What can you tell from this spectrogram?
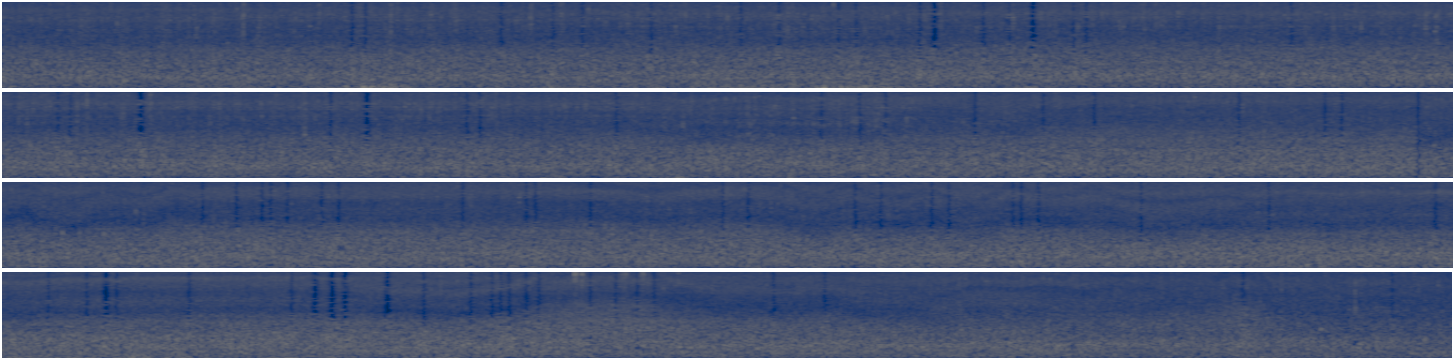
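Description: Shallow river rapids rushing over and between boulders: a steady, even rush of water.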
